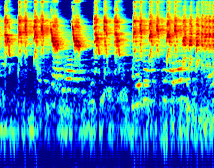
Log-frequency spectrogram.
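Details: Long-tailed shrike forest song used as a lure to get silent shrikes singing: rapid harsh chattering notes with buzzy high phrases, repeated bursts about every quarter second, a faint lower warble underneath.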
